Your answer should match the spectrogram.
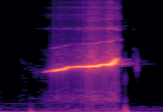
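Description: A person whistles in imitation of a referee's whistle, one sustained rising tone lasting under a second, close and clear with no talking.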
